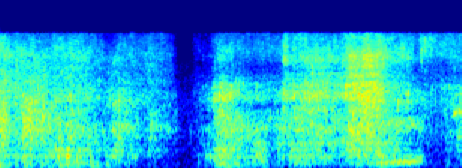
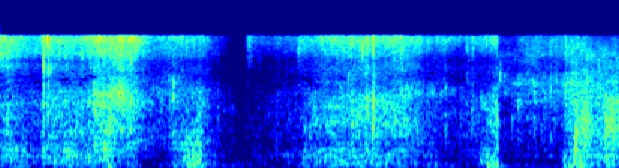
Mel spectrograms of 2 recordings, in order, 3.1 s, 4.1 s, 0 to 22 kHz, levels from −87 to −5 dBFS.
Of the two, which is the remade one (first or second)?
second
